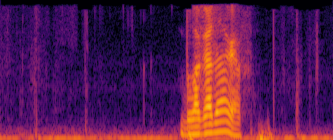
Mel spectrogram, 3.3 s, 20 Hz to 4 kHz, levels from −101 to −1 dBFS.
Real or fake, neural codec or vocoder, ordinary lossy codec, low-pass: real; none; MP3, 24 kbps; 3.6 kHz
